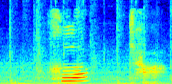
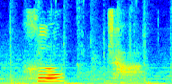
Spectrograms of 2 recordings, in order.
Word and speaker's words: 喝茶: So, 喝茶, 喝茶.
